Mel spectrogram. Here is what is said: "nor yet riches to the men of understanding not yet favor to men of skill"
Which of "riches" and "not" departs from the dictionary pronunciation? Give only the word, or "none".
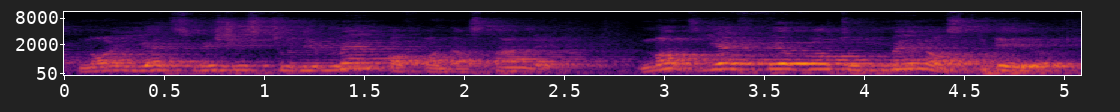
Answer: riches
